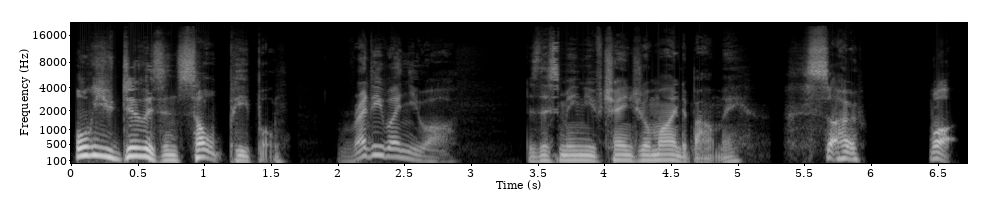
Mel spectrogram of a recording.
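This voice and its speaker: Casting: young British student wizard hero for a game; earnest, polite, articulate, low-leaning pitch, animated delivery. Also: male voice, normal speed, no echo, clean studio sound. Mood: defiant. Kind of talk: video game character dialogue.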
